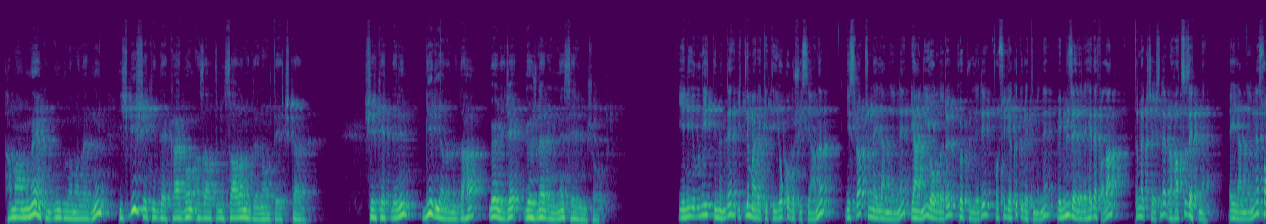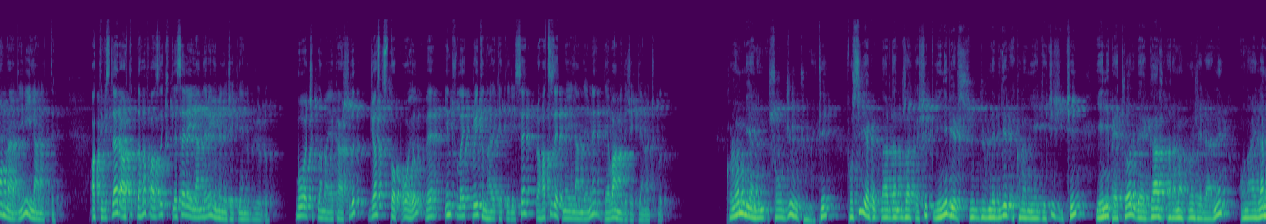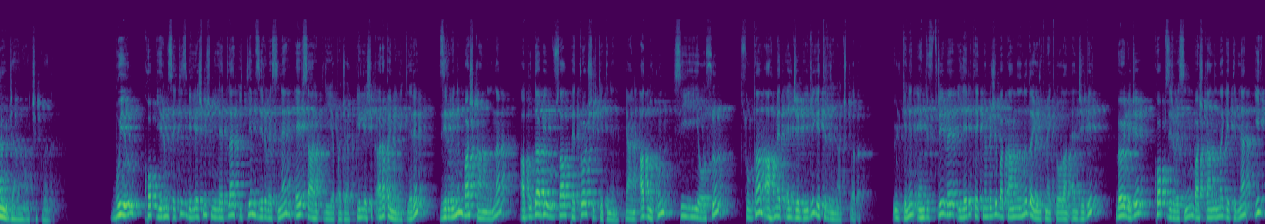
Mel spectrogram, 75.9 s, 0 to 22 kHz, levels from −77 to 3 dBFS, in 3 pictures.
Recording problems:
echo of what is said; strong; throughout; 90 ms later, 8 dB below the speech

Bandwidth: 15 kHz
